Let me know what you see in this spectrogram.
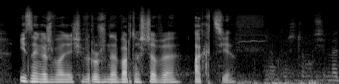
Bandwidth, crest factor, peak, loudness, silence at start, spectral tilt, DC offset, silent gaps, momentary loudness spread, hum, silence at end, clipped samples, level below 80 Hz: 15 kHz; 20 dB; -2 dBFS; -21 LUFS; 0 s; -5 dB/octave; under 0.1%; none; 20 LU; none; 0 s; under 0.1%; -42 dBFS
